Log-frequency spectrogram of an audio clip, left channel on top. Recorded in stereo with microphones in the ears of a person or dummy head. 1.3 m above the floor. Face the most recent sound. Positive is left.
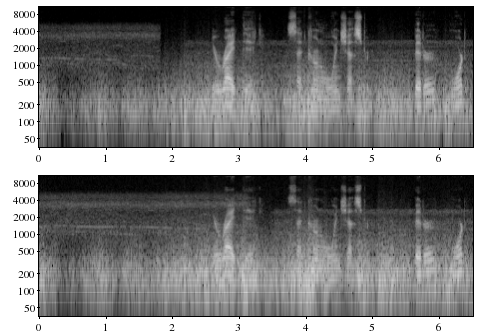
turn(degrees=25)  # may be behind; listen again after turning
